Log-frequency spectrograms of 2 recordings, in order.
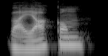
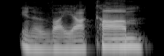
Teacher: what happens is this long oo goes to a short OU class vowel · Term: kametz chatuf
